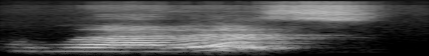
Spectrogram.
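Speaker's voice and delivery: put-on high, slow, drawn-out kid's squeal; imitating an ecstatic daughter's revelation; excited little kid. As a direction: stretch each word, building to a shriek. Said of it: "she's so freaking, like, she just won".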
